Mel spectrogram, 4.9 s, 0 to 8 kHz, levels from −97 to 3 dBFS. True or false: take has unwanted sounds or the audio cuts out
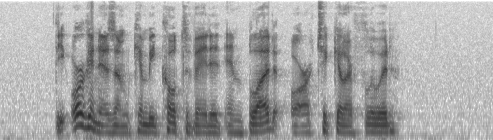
false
